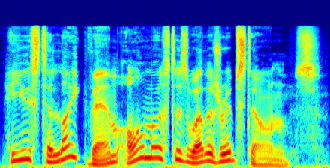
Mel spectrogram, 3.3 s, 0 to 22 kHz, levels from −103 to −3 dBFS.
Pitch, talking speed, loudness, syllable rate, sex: 165 Hz, 180 wpm, -16 LUFS, 4.3 syllables/s, male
